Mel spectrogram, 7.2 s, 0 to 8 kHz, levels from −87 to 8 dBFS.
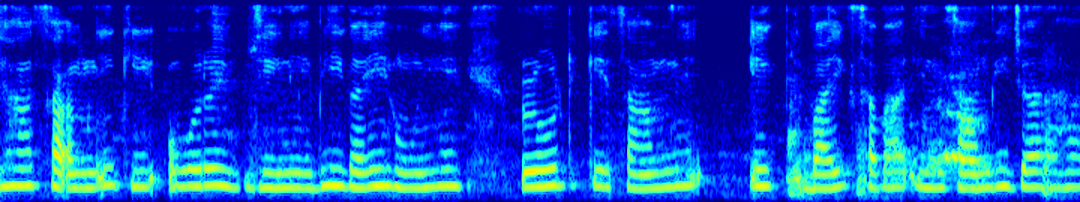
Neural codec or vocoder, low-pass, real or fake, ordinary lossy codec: vocoder, 22.05 kHz, 80 mel bands, HiFi-GAN; 7.2 kHz; fake; none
